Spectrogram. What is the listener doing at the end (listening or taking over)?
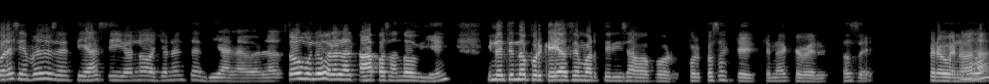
taking over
